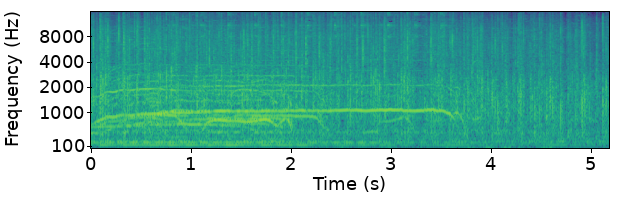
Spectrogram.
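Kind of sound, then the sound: crowd, thunderous applause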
